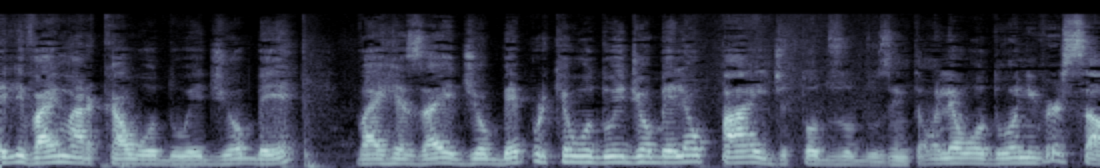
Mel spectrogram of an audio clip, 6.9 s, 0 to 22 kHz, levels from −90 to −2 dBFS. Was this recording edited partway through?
no; 0 cuts

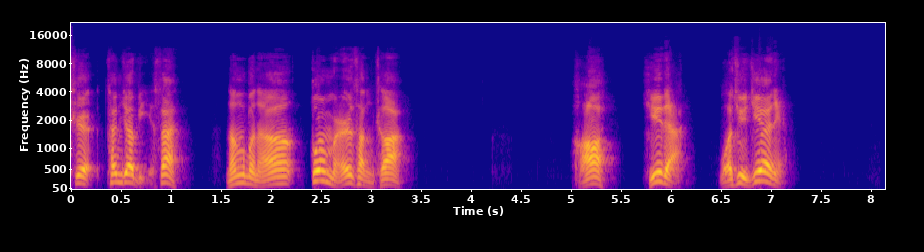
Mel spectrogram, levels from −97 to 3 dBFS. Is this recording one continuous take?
yes; 0 cuts

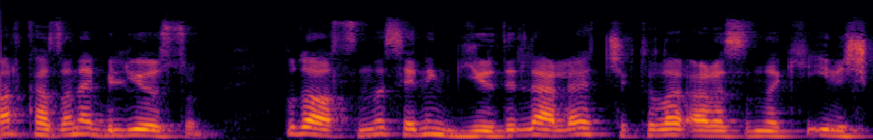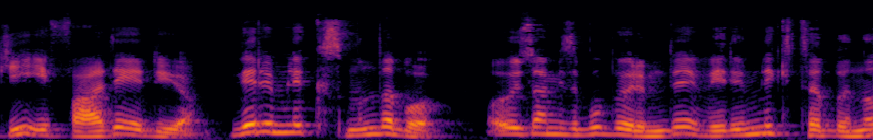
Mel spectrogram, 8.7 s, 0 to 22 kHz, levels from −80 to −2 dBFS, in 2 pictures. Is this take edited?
no; 0 cuts

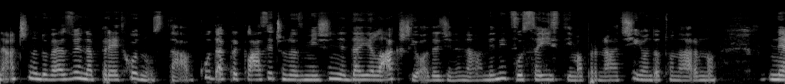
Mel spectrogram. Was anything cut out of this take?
yes; 3 cuts; at 4.1 s, 5.2 s, 6.3 s

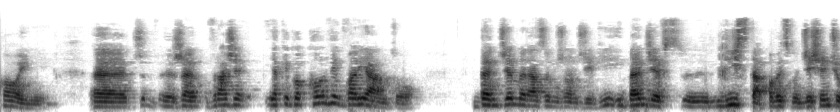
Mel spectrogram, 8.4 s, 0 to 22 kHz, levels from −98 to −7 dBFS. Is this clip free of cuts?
yes; 0 cuts

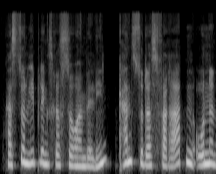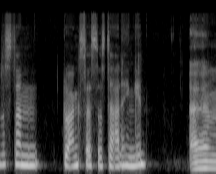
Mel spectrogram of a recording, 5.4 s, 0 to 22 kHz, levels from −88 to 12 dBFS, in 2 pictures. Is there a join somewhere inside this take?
yes; 1 cut; at 1.4 s

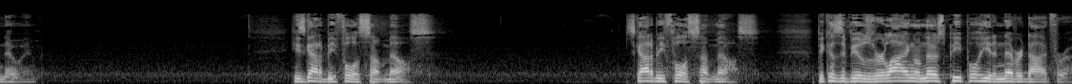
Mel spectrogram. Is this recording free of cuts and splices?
yes; 0 cuts

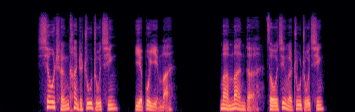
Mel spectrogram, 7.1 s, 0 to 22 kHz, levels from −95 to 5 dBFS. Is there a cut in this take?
no; 0 cuts

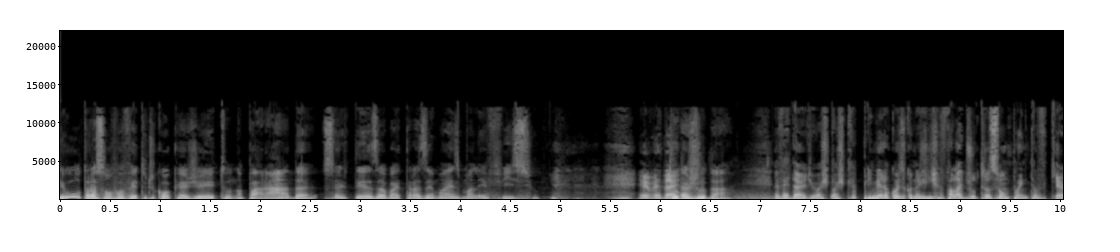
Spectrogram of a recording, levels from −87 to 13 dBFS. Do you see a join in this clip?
yes; 4 cuts; at 2.6 s, 3.8 s, 6.2 s, 7.7 s

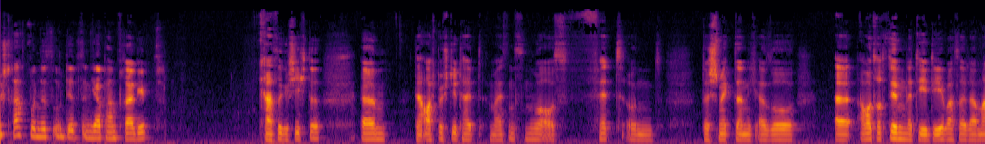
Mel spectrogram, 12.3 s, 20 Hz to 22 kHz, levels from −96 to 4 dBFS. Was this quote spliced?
no; 0 cuts

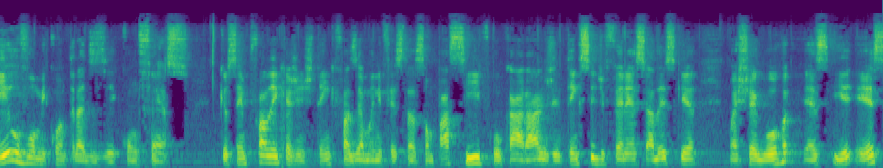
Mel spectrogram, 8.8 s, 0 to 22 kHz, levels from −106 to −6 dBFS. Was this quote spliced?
no; 0 cuts

